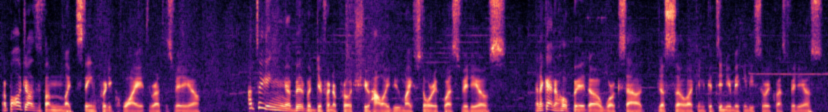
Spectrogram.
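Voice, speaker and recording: A man's voice: low-pitched, very animated, a little fast, low-quality recording. A man giving casual playthrough commentary as a gaming video host, with some noise behind him. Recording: background noise and game ambience.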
